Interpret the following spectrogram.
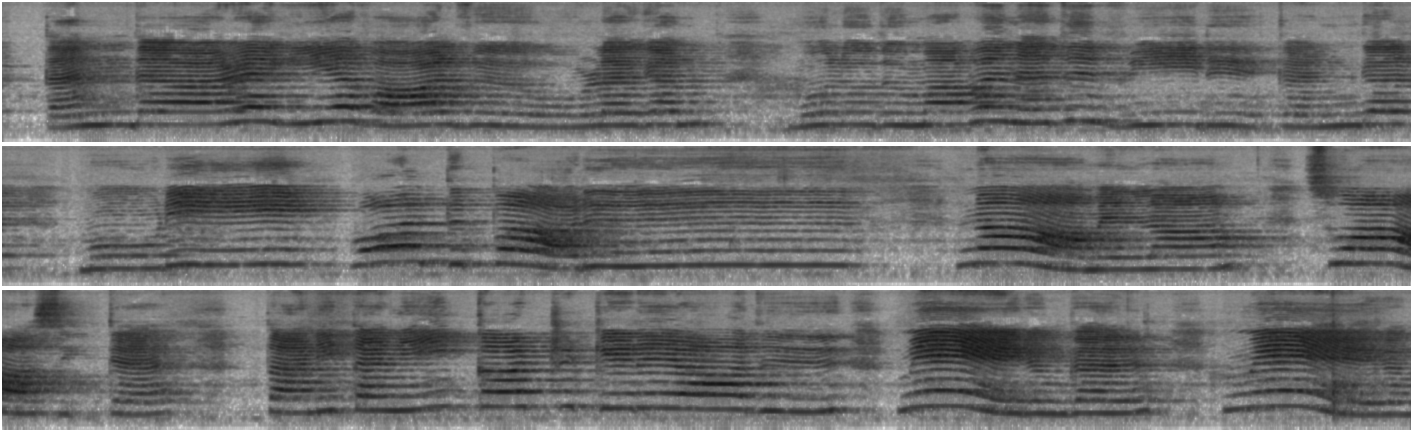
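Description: A young girl singing solo and unaccompanied, in a series of melodic phrases with held, sliding notes and brief pauses for breath between them.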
